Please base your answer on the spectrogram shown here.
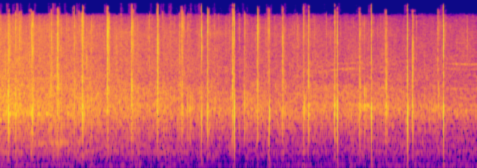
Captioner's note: audience applauding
